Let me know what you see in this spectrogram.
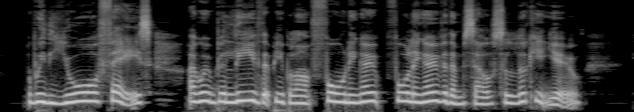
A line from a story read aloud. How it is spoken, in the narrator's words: he says, and the vestiges of laughter tag along the edges of his words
